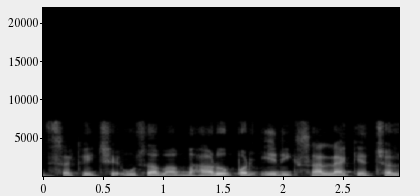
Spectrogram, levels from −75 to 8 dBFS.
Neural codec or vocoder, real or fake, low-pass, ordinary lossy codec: codec, 24 kHz, 3.1 kbps, DualCodec; fake; 7.2 kHz; none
